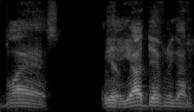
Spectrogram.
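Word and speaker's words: Blxst: b l x s t i think it's pronounced blast yeah y'all definitely got to check that out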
